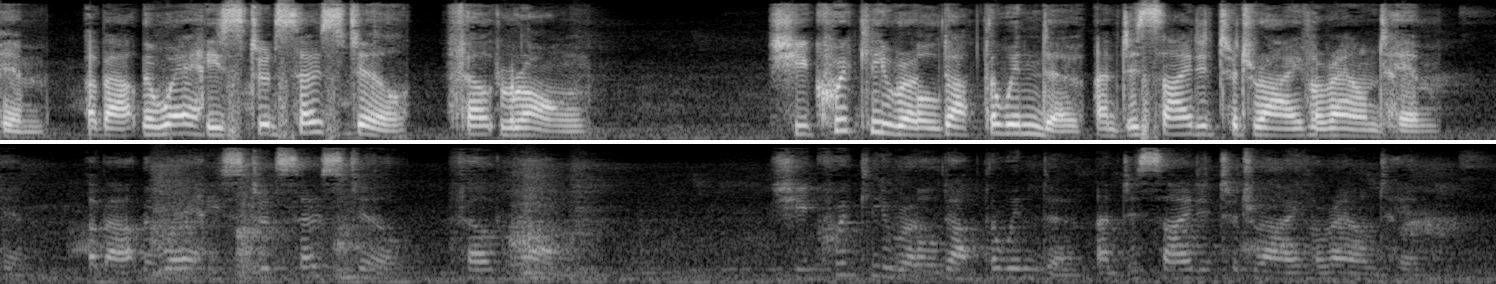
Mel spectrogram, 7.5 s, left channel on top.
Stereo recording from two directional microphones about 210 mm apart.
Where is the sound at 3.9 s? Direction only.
60° left (ahead or behind).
